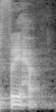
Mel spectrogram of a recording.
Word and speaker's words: Freiha: I said Freiha. – That's it. You said it with the Arabic pronunciation. – So both works, I guess. – Yeah, depending on who your audience is. For the Arabs, it's Freiha.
